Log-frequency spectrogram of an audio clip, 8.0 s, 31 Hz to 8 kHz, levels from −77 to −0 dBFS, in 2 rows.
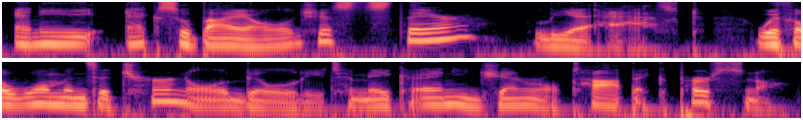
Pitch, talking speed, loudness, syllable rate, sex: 110 Hz, 120 wpm, -21 LUFS, 4.9 syllables/s, male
